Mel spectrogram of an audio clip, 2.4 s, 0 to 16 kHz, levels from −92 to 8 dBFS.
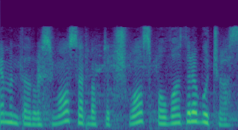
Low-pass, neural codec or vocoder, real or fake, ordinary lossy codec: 7.2 kHz; codec, 16 kHz, 0.9 kbps, LongCat-Audio-Codec; fake; MP3, 48 kbps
